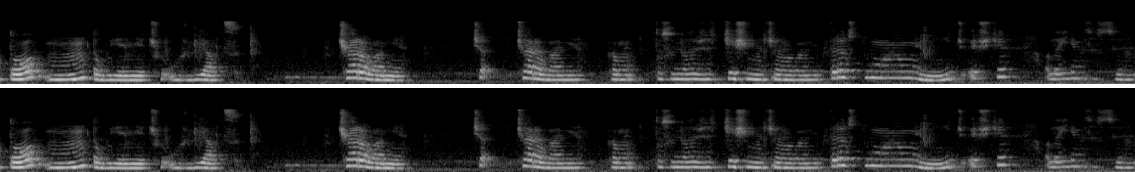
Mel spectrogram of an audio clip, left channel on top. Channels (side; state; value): both; identical; correlation 1.00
